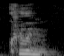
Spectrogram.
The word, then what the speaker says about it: clown: donc première chose ce mot on va le prononcer clown un clown ou une vraie ce mot on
